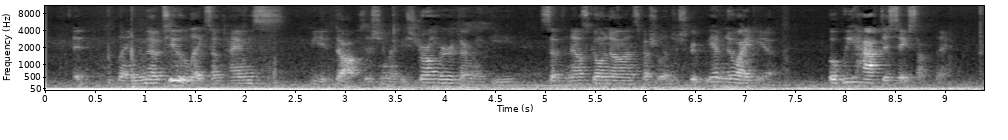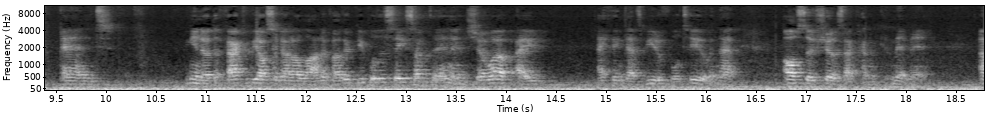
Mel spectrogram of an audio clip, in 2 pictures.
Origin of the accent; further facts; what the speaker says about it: Nebraska, United States; born there; I have a good story for that. Because I was born in Nebraska.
